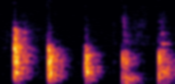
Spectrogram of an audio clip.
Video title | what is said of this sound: Epic Treasure Hunt Full Movie! | You can hear a different sound.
